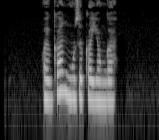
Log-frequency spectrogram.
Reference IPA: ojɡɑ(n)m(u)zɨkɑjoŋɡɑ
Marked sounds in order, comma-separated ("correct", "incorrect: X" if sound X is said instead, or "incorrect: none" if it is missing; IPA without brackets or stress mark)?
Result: correct, correct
